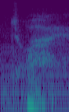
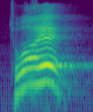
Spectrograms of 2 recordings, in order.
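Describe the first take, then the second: First: It is said in a soft, quiet voice. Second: It is said in a loud, full voice. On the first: It is simply felt. "작게 말하면요" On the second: It shows will and determination. "우리가 크게 하면요"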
